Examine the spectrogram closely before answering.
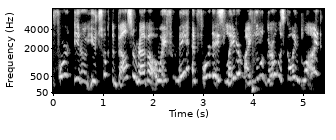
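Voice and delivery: high, anguished pleading to heaven; desperate plea to God. Retold or imitated. Father crying out to God at night.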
